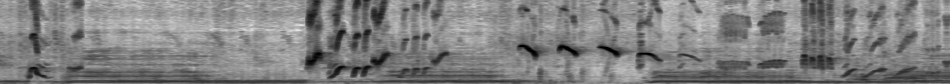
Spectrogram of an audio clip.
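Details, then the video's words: Herded tame cows walking through countryside on a sunny afternoon: three long bouts of low moaning moos separated by brief gaps, with quick downward bird chirps scattered between and over them. "cow sound cow Moo"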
